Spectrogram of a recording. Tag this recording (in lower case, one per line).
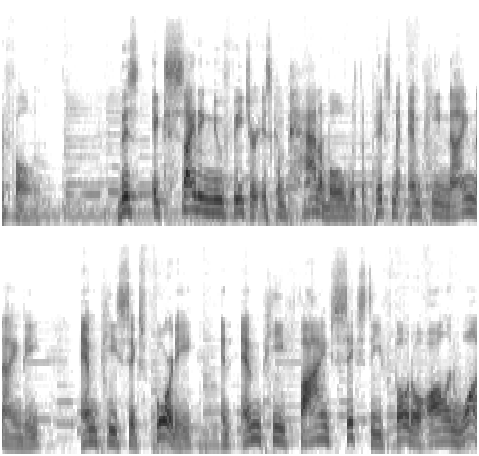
speech
music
